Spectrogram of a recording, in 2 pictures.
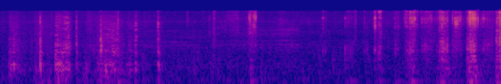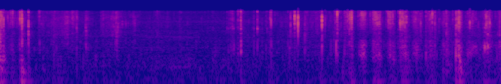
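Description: Irregular clicking and pattering in three bunches: near the start, around the middle and through the last couple of seconds.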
